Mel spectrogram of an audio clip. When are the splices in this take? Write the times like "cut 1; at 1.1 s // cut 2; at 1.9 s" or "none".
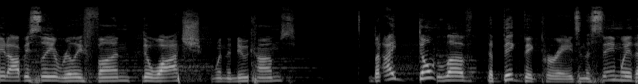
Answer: cut 1; at 1.4 s // cut 2; at 2.1 s // cut 3; at 2.5 s // cut 4; at 3.8 s // cut 5; at 4.4 s // cut 6; at 4.8 s

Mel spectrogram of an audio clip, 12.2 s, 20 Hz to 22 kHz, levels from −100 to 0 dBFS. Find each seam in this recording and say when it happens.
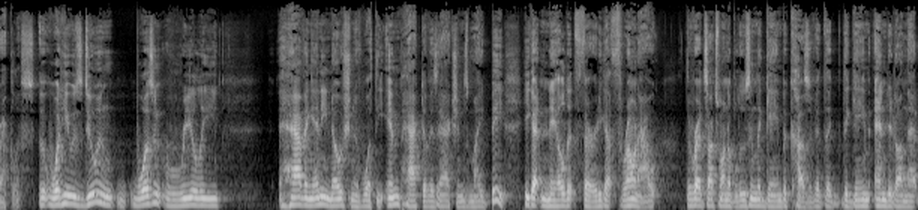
none

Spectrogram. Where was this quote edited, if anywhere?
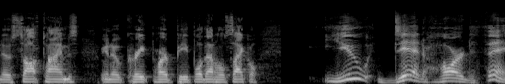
cut 1; at 1.0 s // cut 2; at 2.8 s

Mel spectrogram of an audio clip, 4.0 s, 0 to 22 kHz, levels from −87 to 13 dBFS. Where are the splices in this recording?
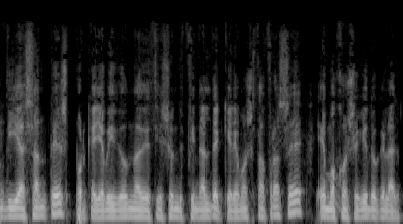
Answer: cut 1; at 2.1 s // cut 2; at 2.5 s // cut 3; at 3.1 s

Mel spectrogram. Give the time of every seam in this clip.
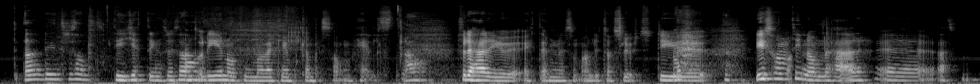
cut 1; at 3.2 s // cut 2; at 7.9 s

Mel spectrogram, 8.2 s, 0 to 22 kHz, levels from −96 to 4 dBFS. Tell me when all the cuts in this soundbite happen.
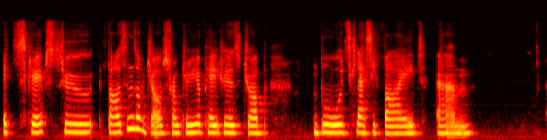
cut 1; at 2.7 s

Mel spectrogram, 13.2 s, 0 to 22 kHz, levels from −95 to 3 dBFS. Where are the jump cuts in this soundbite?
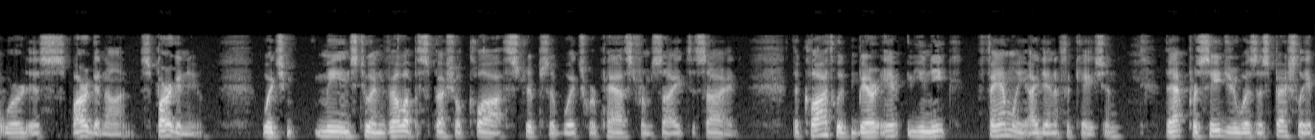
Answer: cut 1; at 4.2 s // cut 2; at 8.5 s

